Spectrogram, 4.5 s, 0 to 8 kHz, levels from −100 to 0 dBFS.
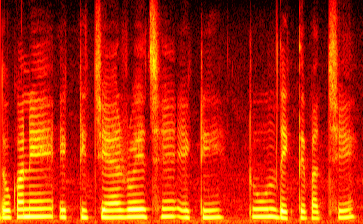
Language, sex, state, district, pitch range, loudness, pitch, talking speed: Bengali, female, West Bengal, Cooch Behar, 250-275 Hz, -16 LUFS, 255 Hz, 105 wpm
